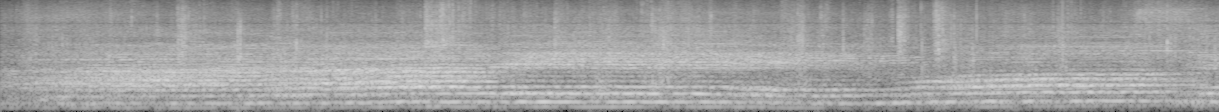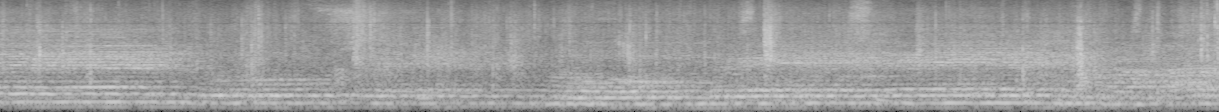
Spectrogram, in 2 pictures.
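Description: A procession crowd singing a devotional hymn together in unison, in slow, drawn-out phrases.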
